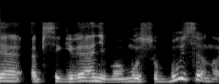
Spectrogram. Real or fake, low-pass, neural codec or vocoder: real; 7.2 kHz; none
